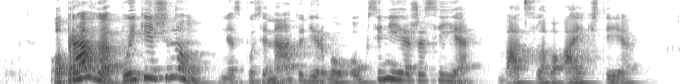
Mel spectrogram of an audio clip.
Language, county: Lithuanian, Klaipėda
